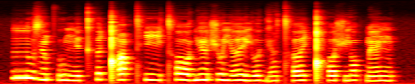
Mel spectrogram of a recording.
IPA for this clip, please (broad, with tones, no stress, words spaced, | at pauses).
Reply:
ru˥˨zə̃˧˩ pʼu˧˩ŋɪ˩˧˩kʰə˥˨ǃʼɑ˥˨ʔ tʰiː˧˩ tʰɔː˧˩ ɡʲə̃ː˥˨ʃʊ˥˨ jəː˩˧˩ɪ̯jʊː˩˧˩ɡʲɑ̤˩˧˩ tʰʌ˩˧˩ɪ̯ ǃʰɔ˩˧˩ʃjɔ˥˨k͡pɛ̃˩˧˩ŋ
